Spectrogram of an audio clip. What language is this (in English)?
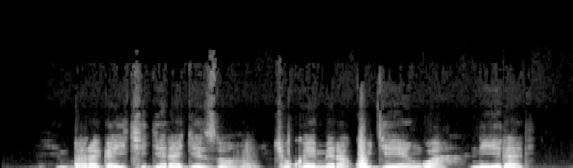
Kinyarwanda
